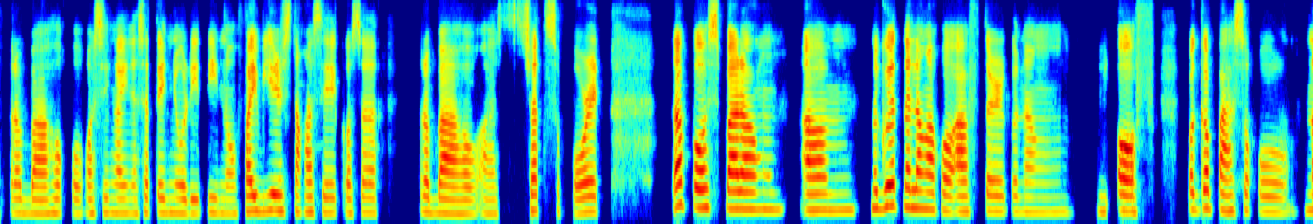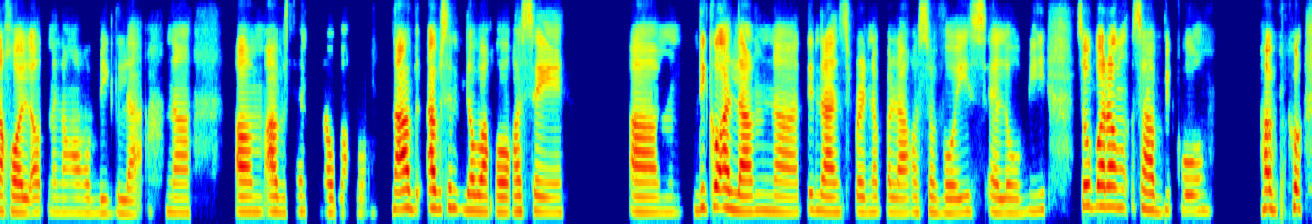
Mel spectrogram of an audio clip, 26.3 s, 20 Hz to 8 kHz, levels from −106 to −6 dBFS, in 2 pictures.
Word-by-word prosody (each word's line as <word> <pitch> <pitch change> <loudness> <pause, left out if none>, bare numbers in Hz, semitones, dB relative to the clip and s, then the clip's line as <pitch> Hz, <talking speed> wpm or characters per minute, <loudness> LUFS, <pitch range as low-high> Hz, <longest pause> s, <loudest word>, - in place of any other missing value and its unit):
trabaho 185 -1 -3
ko 180 - -7
kasi 190 +1 -7
nga 185 - -3
yon 185 0 -6
nasa 190 +1 -7
tenurity 185 0 -5
'no. 180 -1 -11
5 205 0 +2
years 215 -1 0
na 200 - -3
kasi 195 -1 -4
ako 190 0 -8
sa 190 +1 -5 0.4
trabaho 185 -3 +1
as 180 -2 -10 0.2
chat 215 0 +1
support. 195 +2 -1 0.7
Tapos 265 -3 +6
parang, 230 -1 +6 0.2
um, 220 0 +4 0.4
nagulat 275 +4 +5
na 260 - +5
lang 245 -1 +4
ako 225 -2 +3
after 205 +1 0
ko 205 - -8
ng 195 0 -10 0.5
off, 205 -2 +5 0.4
pagkapasok 220 -3 0
ko, 200 -2 -7 0.2
na-call 200 -2 +2
out 195 - -4
na - - -13
lang 195 0 -9
ako 190 0 -7
bigla 185 -1 -8 0.3
na, 190 -1 -4 0.5
um, 200 0 +2
absent 205 0 -1 0.2
daw 190 0 -2
ako, 185 0 -14 0.3
na 230 - +7
ab - - -12
absent 250 0 +3
daw 215 -1 0
ako 200 -1 +1
kasi, 200 -1 -2 0.7
um, 200 -1 +2 0.4
'di 250 - -1
ko 270 - +7
alam 215 -3 +4
na 195 -1 -2
tinransfer 200 -2 -1
na 200 - -6
pala 190 -2 -3
ako 200 - -8
sa 200 - -6
voice 190 +2 -5
LOB. 190 +3 -7 0.3
So 280 0 +3
parang 270 -2 +5
sabi 220 -4 0
ko, 215 0 -6 0.5
sabi 245 -1 +1
ko, 260 -1 +2
200 Hz, 150 wpm, -22 LUFS, 190-220 Hz, 0.7 s, na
